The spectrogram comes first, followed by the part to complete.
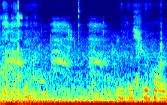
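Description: Steady low wind rumble on the microphone, with a few faint short calls in the background.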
